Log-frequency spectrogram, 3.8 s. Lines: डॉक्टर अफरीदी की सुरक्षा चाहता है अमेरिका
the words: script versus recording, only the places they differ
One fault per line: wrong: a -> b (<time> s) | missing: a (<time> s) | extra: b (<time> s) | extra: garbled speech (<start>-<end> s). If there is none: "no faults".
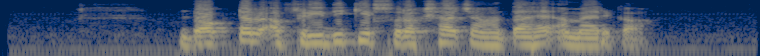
no faults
